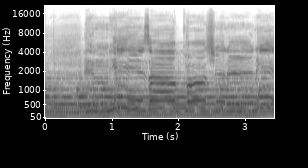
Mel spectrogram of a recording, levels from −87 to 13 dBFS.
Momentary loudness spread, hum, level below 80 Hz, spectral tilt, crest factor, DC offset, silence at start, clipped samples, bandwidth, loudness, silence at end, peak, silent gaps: 3 LU; none; -56 dBFS; -5 dB/octave; 12 dB; under 0.1%; 0 s; under 0.1%; 17.5 kHz; -19 LUFS; 0 s; -6 dBFS; none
